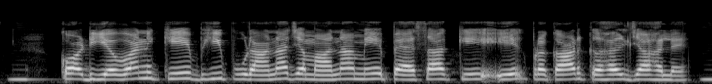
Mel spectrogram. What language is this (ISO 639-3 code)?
mag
